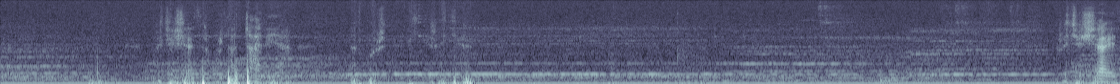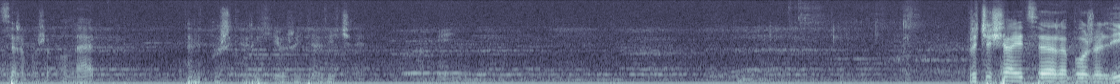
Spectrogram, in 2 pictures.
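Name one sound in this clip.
A man chants in a large echoing hall.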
